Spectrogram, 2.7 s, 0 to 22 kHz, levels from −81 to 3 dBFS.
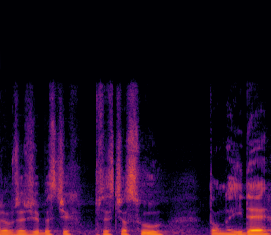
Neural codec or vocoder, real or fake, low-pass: vocoder, 44.1 kHz, 128 mel bands every 256 samples, BigVGAN v2; fake; 14.4 kHz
